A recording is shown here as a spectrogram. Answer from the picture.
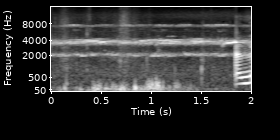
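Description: A steady, high-pitched chorus of crickets, with low rustling and handling noise as the camera moves through leafy plants.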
